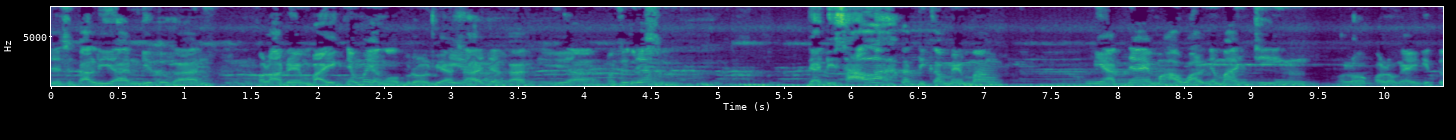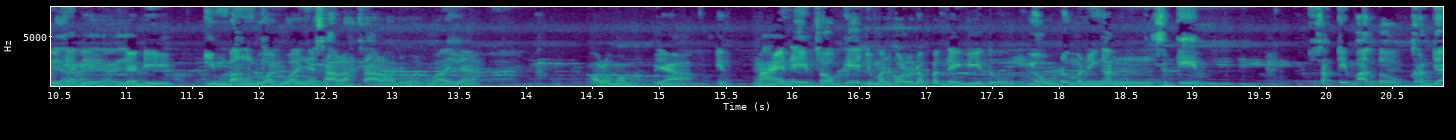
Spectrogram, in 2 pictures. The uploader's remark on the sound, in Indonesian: audionya udah lumayan, ada backsong tapi bukan kehendak kami, ini dari pihak tempatnya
